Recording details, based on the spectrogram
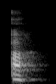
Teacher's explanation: पहले सांस बंद और कोई आवाज नहीं फिर अचानक से सांस के बगैर आ कहें। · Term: हमजा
